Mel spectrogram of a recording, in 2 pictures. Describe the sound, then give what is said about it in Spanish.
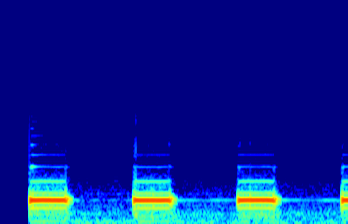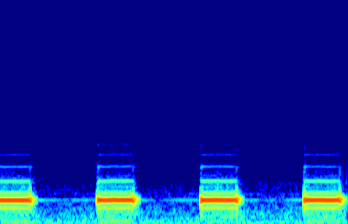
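A steady, mid-pitched musical tone with a clean, harmonic-rich timbre, of the kind contrasted with heart sounds, sounds in seven evenly spaced bursts of about half a second each, with brief silent gaps between them. “Este es un tono musical, y habitualmente no es producido por el corazón.”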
